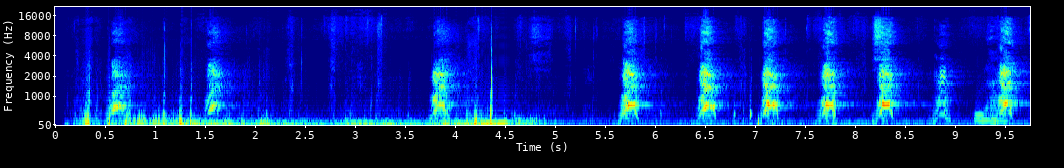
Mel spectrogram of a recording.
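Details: Dog confronting a snake: loud, sharp barks, a few spaced ones over low rumbling noise, then a steady series of about one bark every second.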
